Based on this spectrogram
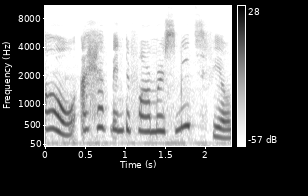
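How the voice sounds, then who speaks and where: This put-on character voice is squeaky. It moves at a moderate pace. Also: woman. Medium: read story. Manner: bright, defiant.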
